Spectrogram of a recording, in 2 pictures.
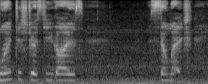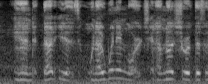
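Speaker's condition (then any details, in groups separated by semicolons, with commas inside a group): Cerebral palsy; uses a wheelchair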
